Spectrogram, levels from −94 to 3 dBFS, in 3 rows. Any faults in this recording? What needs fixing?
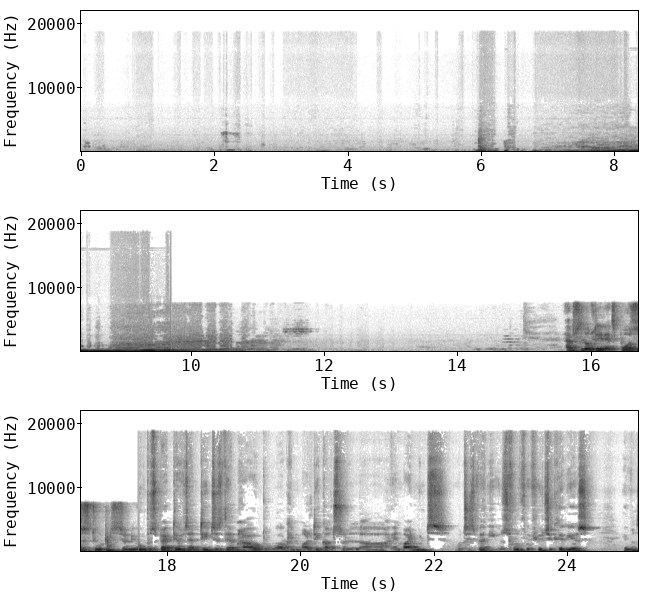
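From 9.69 to 17.58 s, likely an input switched to a poorer device: after a 20 ms gap, quieter audio, nothing above 7.6 kHz, new background noise, unlike plain filtering. Lock recording to one input device so the system cannot swap it mid-take.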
